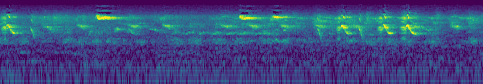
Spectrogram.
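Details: Common myna calling in a busy sequence of high chirps, squeaky whistles and quick downward slurs, the notes grouped in loud pulses roughly every half second in the second half, with light background hiss.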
